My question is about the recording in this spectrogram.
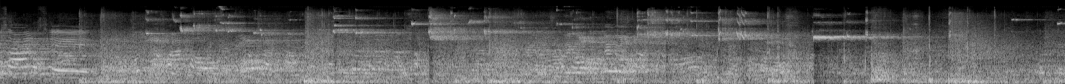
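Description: Basketball being dribbled on a gym floor while sneakers squeak in many short, high-pitched chirps, one held longer near the end. Players' voices carry in a large echoing hall.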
